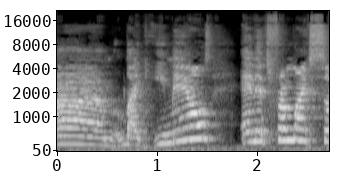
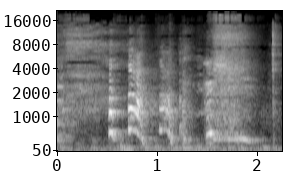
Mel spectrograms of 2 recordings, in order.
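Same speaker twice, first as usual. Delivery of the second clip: high, drawn-out cackle; laugh; 12 semitones higher than usual. Real, not acted. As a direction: crack up at your own joke. Laughs at own retort.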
